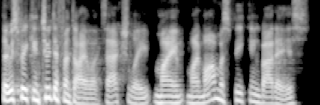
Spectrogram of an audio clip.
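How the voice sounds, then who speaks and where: A man hosts a casual interview conversation. He speaks haltingly and often restarts his sentences while he works out what to ask. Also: medium pitch, very animated, fairly bright tone. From Queens, New York.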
